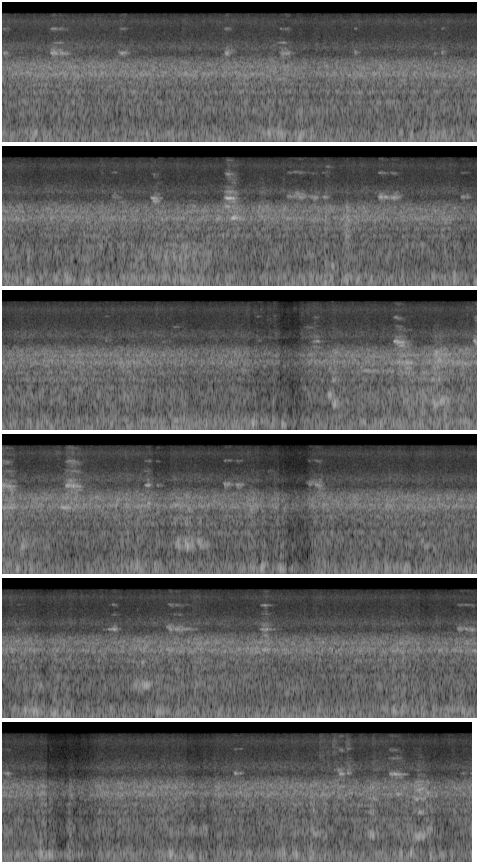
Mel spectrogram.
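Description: Passenger train running along the track, heard from an open carriage doorway: a steady rumble of wheels on the rails with small repeated clicks.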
